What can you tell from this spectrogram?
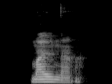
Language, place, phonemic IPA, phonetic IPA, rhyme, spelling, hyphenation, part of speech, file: Hindi, Delhi, /məl.nɑː/, [mɐl.näː], -əlnɑː, मलना, मल‧ना, verb, LL-Q1568 (hin)-मलना.wav
- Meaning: 1. to rub 2. to anoint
